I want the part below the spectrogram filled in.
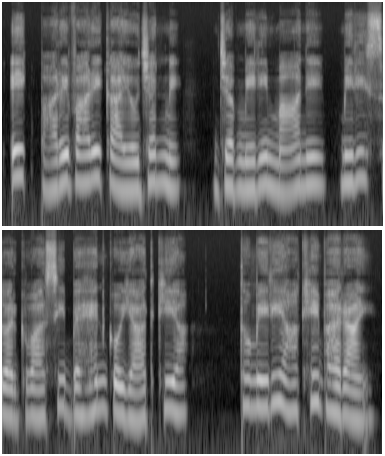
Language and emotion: Hindi, sad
